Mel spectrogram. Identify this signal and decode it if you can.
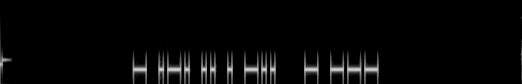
Morse code, heard as a keyed tone, about 28 wpm, 700 Hz. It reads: TRIED TO
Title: Sets of 2 Words 28wpm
